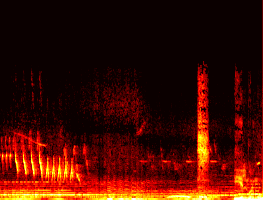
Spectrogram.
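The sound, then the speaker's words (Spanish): Steady, droning buzz of bees with a harmonic hum throughout, rising and falling in pitch as the insects move about, plus a few quick bird chirps early on and a louder buzz at the end. “El zumbido de las abejas.”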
